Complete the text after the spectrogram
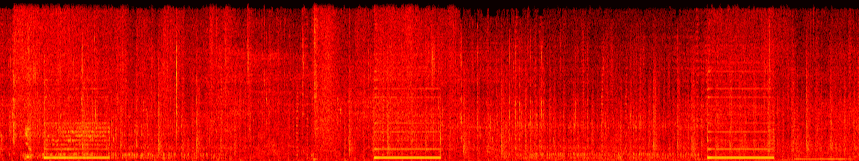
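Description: A phone ringback tone sounds three times in steady, evenly spaced one-second bursts, moderately loud, over a continuous low background murmur, as a director places a phone call.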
